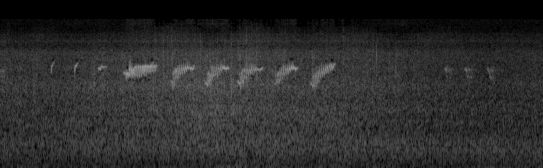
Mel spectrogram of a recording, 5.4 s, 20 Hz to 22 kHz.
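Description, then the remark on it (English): A bird, known as 4-3, calls repeatedly in a quick series of high, rising chirps that grow louder, then a few fainter chirps follow, all over a steady rushing wind. “The wind is blowing pretty much, and 4-3 is calling quite loudly.”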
